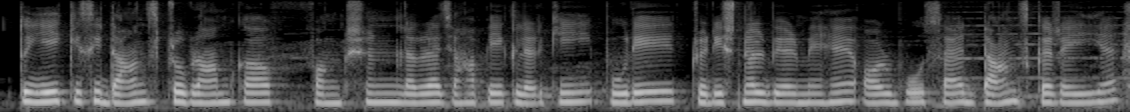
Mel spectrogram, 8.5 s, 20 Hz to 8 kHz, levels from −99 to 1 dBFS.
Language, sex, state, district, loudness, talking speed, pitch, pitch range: Hindi, female, Bihar, Sitamarhi, -32 LUFS, 185 wpm, 200 Hz, 195-210 Hz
